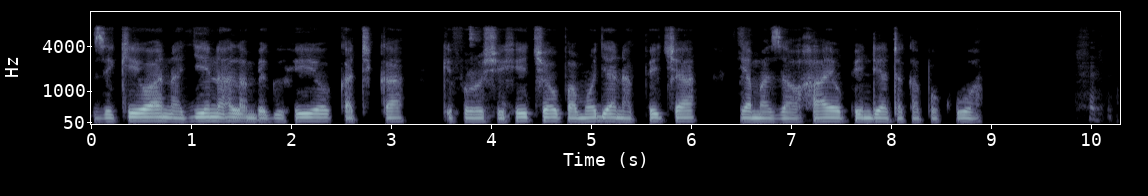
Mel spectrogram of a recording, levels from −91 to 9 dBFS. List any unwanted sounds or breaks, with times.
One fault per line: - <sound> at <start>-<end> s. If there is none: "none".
- laugh at 9.8-10.2 s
